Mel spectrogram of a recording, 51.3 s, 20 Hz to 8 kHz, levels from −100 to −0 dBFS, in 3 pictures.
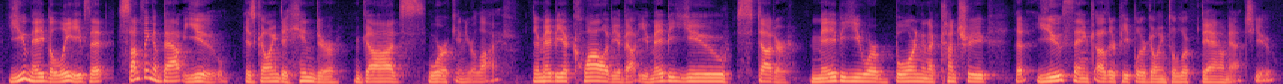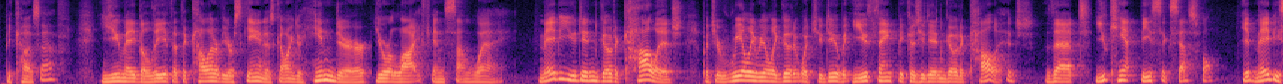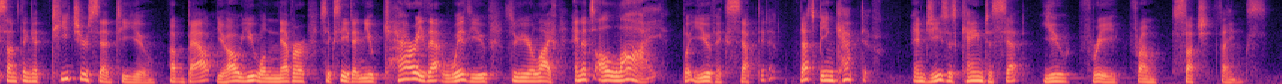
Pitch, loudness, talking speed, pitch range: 125 Hz, -22 LUFS, 165 wpm, 115-145 Hz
